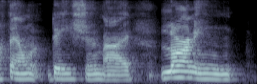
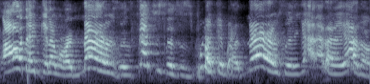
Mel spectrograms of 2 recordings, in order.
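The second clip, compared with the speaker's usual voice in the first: mock venting rant; 10 semitones higher, faster than usual. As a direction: vent like a fed-up boss at home. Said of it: "I'm yelling and screaming".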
